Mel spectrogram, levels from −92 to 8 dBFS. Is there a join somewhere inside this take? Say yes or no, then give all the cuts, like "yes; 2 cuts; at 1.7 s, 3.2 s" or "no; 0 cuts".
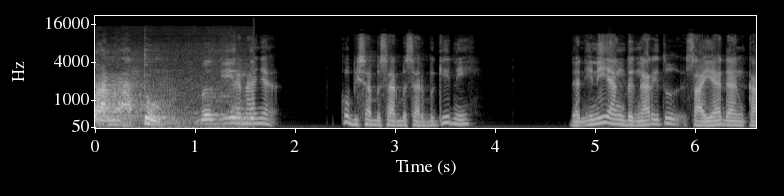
yes; 1 cut; at 1.5 s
